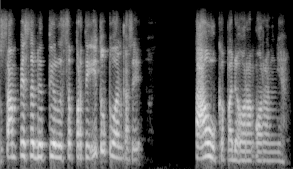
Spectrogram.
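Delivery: ordinary talk, nothing marked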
